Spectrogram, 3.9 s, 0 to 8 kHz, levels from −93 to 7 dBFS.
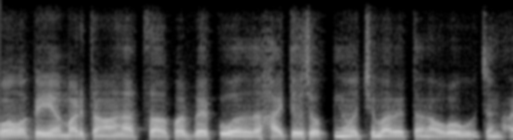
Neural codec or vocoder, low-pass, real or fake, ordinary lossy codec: codec, 16 kHz, 0.5 kbps, FunCodec, trained on Chinese and English, 25 frames a second; none; fake; none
